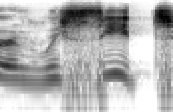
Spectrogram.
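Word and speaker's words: receipt: 제목이 우선 만지지 마라 너 페이퍼 리시트 이거 피 발음 안 하지 페이퍼리지 종이 영수증을 만지지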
